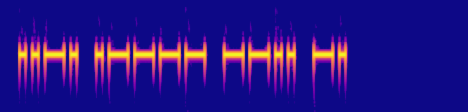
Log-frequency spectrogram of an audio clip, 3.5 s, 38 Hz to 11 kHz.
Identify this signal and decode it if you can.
Morse code, heard as a keyed tone, about 25 wpm, 700 Hz. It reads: F1ZN
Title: DXCC-100 Call Signs - 4 Characters - 25wpm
